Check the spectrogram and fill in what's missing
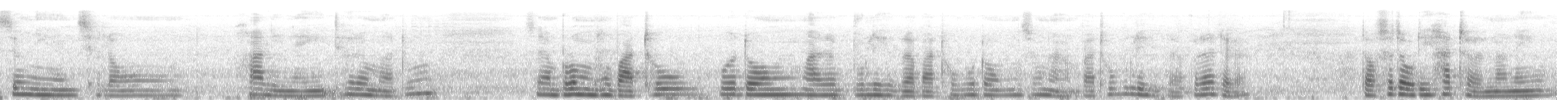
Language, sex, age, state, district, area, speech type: Bodo, female, 30-45, Assam, Kokrajhar, rural, spontaneous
